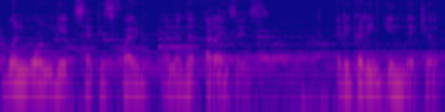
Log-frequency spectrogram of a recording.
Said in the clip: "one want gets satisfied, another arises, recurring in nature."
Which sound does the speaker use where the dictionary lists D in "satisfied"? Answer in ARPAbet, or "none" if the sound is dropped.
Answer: D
